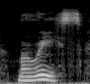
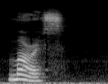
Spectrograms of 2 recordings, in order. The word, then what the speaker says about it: Maurice: his name to be pronounced as the French pronunciation of Maurice and not the English pronunciation of Morris his mother was Georgie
